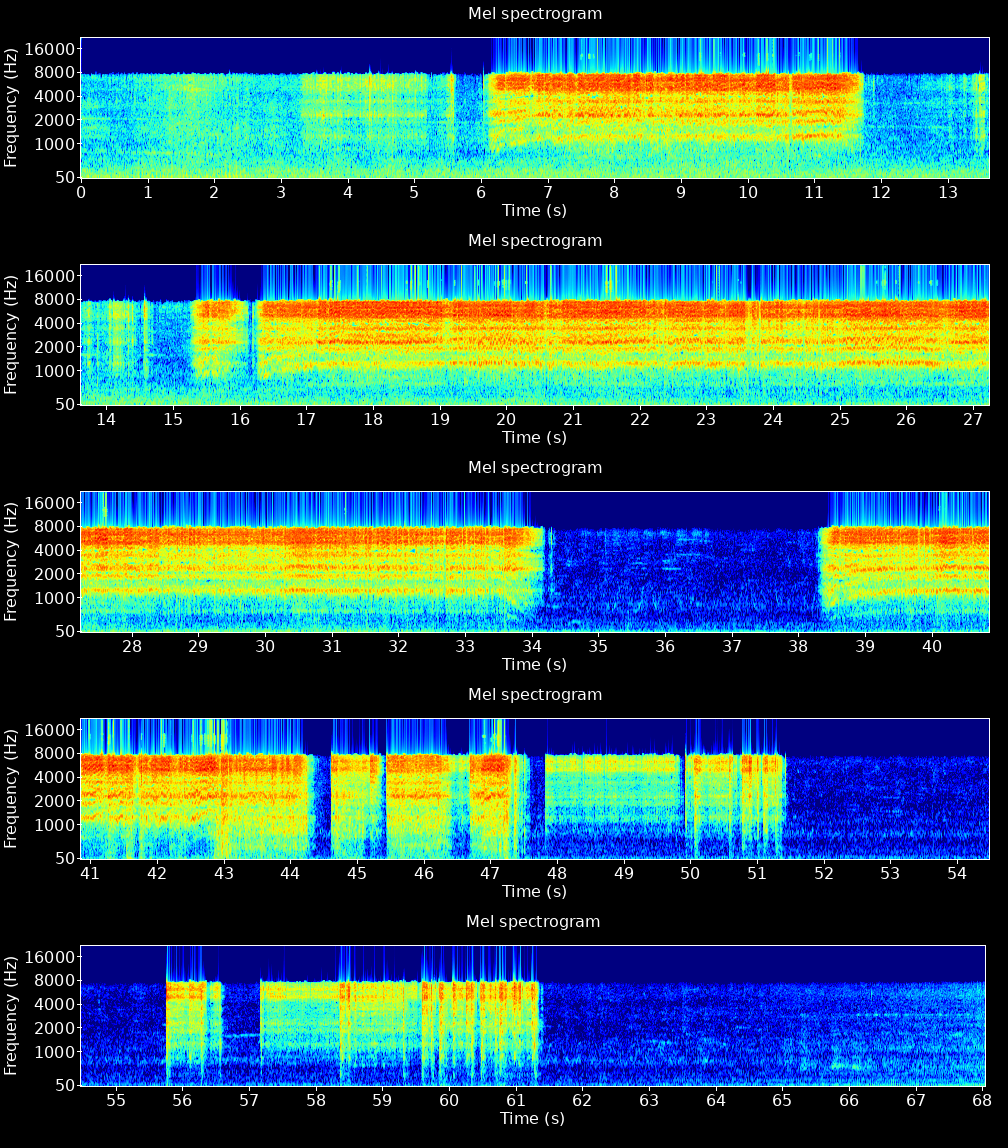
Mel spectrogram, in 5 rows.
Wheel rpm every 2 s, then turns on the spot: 0, 0, 10, 120, 160, 130, 0, 20, 120, 160, 160, 160, 160, 160, 160, 160, 150, 0, 0, 90, 160, 180, 100, 90, 30, 60, 0, 10, 30, 70, 60, 0, 0, 0.
4-6 46-48 50-52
